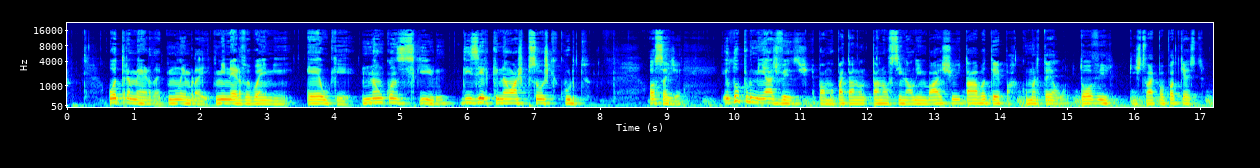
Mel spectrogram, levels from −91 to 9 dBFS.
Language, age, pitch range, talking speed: Portuguese, 20-39, 125-155 Hz, 200 wpm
